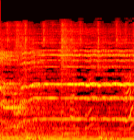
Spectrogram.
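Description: A woman's voice singing a pop song over amplified band accompaniment, with long sustained notes.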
